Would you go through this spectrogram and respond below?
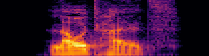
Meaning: at the top of one's voice (especially in the context of singing)
- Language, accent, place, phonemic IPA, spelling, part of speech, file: German, Germany, Berlin, /ˈlaʊ̯tˌhals/, lauthals, adverb, De-lauthals.ogg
